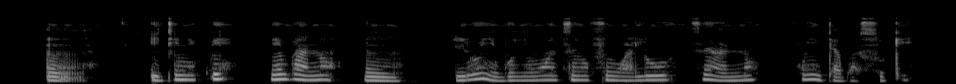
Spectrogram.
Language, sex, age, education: Yoruba, female, 15-29, tertiary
